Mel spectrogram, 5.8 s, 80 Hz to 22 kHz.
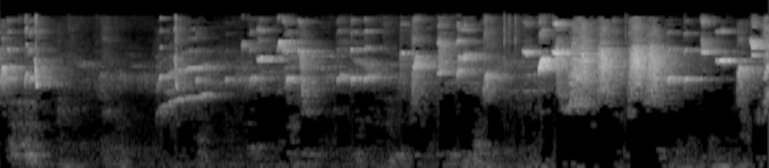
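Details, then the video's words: European goldfinch recorded 28 November 2020: a soft start, then an accelerating stream of high tinkling twitters, trills and sharp chirps, loudest toward the end. "GOLDFINCH SONG"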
